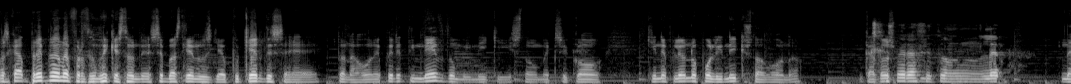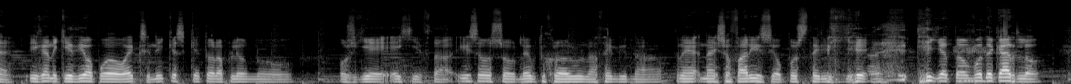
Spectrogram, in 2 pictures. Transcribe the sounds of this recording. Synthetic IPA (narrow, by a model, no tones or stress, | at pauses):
vɐsikɐpɾe̞pinɐːnɐfe̞ɾθumecest̪o̞nsebɐst̪çɐnozʝepuce̞ɾðise̞t̪o̞nɐɣo̞nɐkpiɾet̪ine̞vðo̞minicist̪o̞me̞ksiko̞ | ceineple̞o̞no̞po̞linici̥st̪oɐɣo̞nɐ | kɐθo̞speɾɐft̪it̪onlep̚ | ne̞ixɐneceiðioɐpo̞e̞ksinice̞sce̞t̪o̞ɾɐple̞o̞noː | zʝee̞çieft̪ɐʔisoso̞lept̪uxɾoɾunɐθe̞linɐnɐnɐiso̞fɐɾisiopo̞sθe̞liceceʝɐt̪o̞mond̪ekɐɾlo̞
